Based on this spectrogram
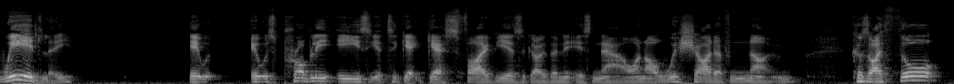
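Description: A man with an English accent at a medium pitch and with very wide pitch swings, on a very clean recording with a silent background. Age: 40s. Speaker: entrepreneur and podcaster. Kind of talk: casual interview chat.

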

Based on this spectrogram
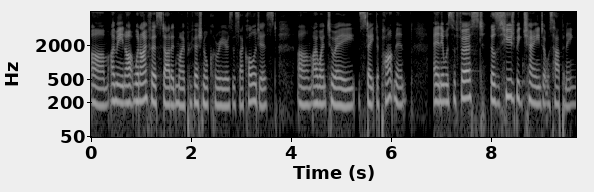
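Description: In a very clean recording with a silent background, a woman with an Australian accent speaks at a fairly quick pace and medium pitch in a monotone, flat intonation. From central Queensland, Australia. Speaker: podcast co-host, psychologist. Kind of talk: casual chat.

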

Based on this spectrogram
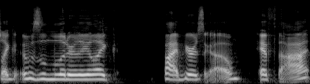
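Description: Speaking with an American accent, a woman keeps a moderate pace and fairly even intonation. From US South, Miami, Florida. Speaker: PR and brand strategist. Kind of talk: casual interview chat. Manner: frequent filler words, relaxed.

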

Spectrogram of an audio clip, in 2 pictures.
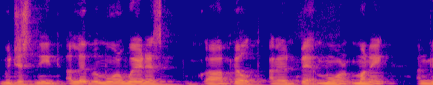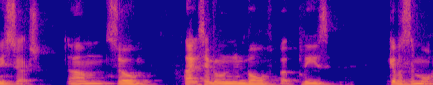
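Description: With a Scottish accent, a man speaks at a moderate pace. His medium-pitched voice stays monotone, with flat intonation. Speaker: charity fundraiser. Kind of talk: casual chat. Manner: halting.

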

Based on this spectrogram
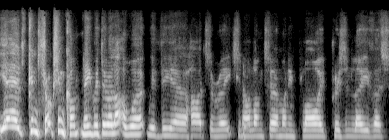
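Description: A man with a Birmingham accent talks fairly quickly with hardly any pauses. His voice is high-pitched yet dark and mellow in tone, with ordinary pitch variation. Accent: Birmingham (Brummie). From England, Birmingham. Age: 40s. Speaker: former footballer. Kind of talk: casual chat.

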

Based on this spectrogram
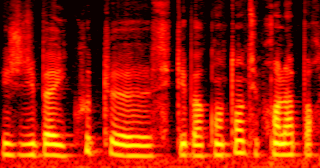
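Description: A woman speaks at a fairly low pitch. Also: very clean recording, silent background. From Algeria. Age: 50s. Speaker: domestic violence survivor. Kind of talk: testimony. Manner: halting.

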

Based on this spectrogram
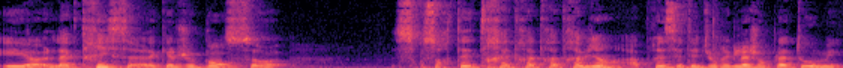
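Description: A woman speaks at a medium pitch and a moderate pace with fairly even intonation, leaving long, frequent pauses, and the room echo is audible. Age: 20s. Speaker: assistant director and actors' language coach. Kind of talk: interview. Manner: hesitant, many fillers.

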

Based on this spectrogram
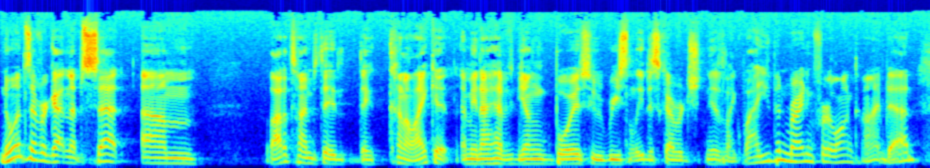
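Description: In a plain, everyday voice, a man of medium pitch talks at a fairly quick pace with lively intonation, recorded very cleanly against a silent background. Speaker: TV writer and producer. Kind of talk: panel discussion.

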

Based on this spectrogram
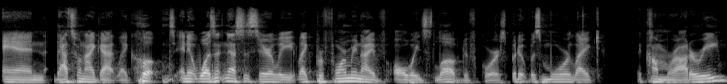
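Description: A man with an unremarkable speaking voice sits at a medium pitch with ordinary pitch variation. He moves at a fairly quick pace. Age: 30s. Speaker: actor and comedian. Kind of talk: casual chat. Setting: studio.

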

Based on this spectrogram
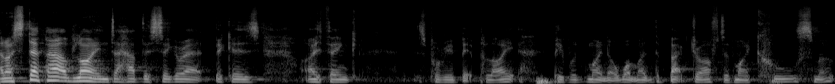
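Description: This man has a London accent. He talks at a moderate pace. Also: very clean recording, silent background. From London, Harrow. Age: 30s. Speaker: author. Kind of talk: storytelling talk.

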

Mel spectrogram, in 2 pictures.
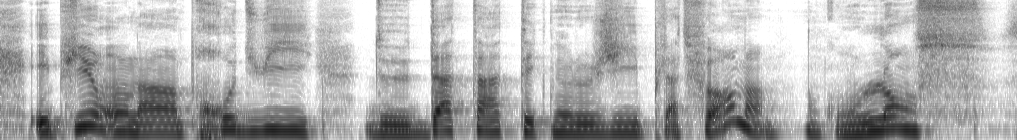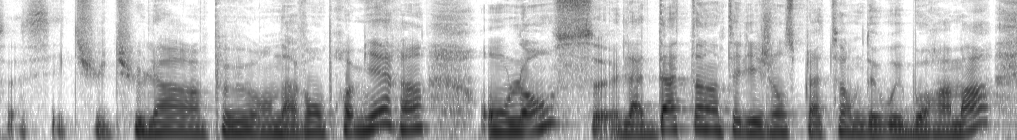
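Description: A normal speaking voice moves along at a moderate pace. The pitch shifts in an ordinary way. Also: woman, medium pitch for a woman. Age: 40s. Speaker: tech company executive. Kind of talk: interview. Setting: office.

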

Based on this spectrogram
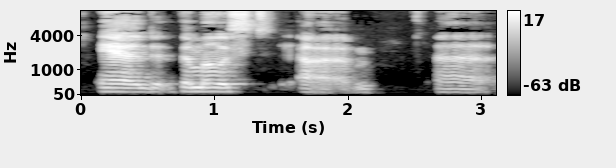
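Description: A woman speaks with an American accent at a very deep, low pitch. Her pitch variation is ordinary. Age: 70s. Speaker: professor. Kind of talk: interview.

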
